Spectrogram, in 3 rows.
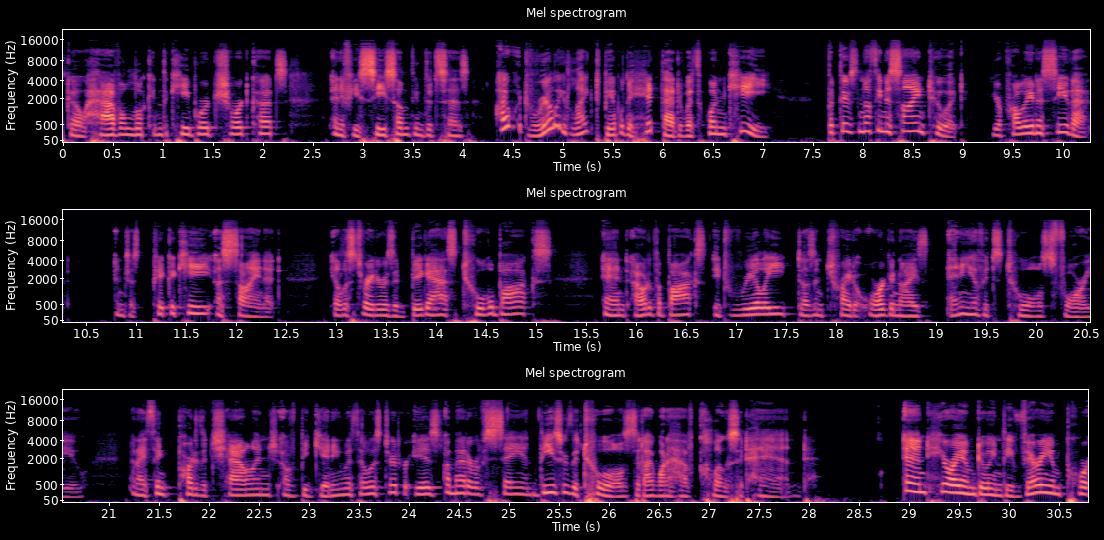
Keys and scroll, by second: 0.1 Tab, 2.2 super+-, 2.6 super+v, 4.3 shift+super+a, 4.5-11.0 typing, 5.1 shift+super+a, 11.1 shift+super+Tab, 16.7 Tab, 17.1-19.5 typing, 21.9 super+a, 22.0 super+a.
